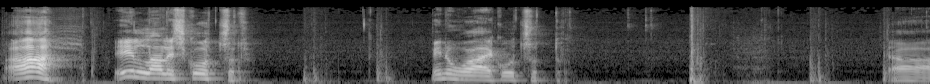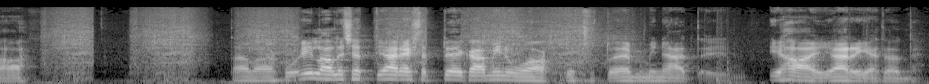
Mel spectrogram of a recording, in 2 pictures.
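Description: A man's voice: a little high, lively intonation, long pauses, sharp tone, slight background noise. Grumbling man scolding a horror game. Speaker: gaming channel host playing a dad persona. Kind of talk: casual let's-play commentary.

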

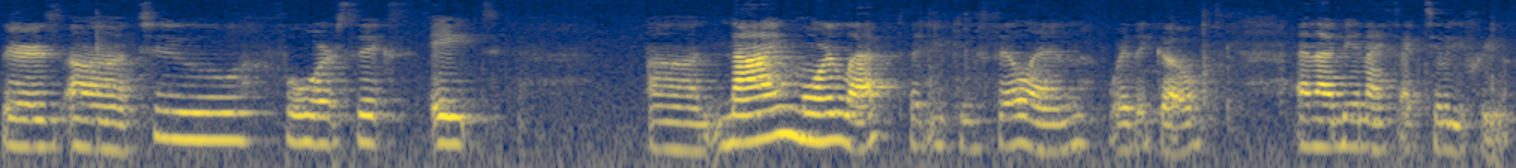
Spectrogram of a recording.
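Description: A woman's voice: medium pitch, fairly even intonation, a little slow, slight background noise. A woman teacher giving a video lesson to young children, encouraging and sing-song, clapping out syllables. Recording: echoey room, dull lo-fi sound.

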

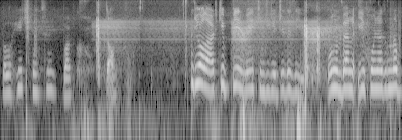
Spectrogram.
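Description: Excitable chatty girl gamer, noisy mic. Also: sits high, unhurried, long pauses. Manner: chatty, excitable, talks to viewers. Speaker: let's play gamer. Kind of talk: casual game commentary.

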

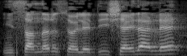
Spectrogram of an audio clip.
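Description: A man's voice: on the high side, fast, a bit bright. A man in his thirties, a guest on a studio talk show, arguing defensively and repeating himself. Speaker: guest on a family reunion show. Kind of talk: heated argument.

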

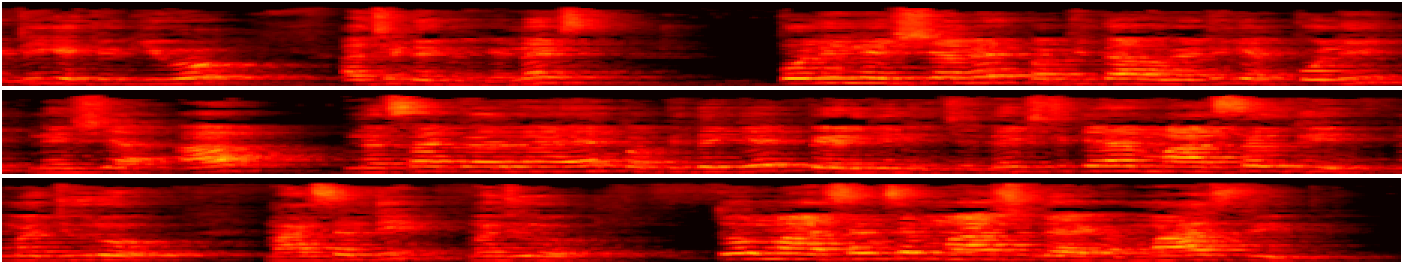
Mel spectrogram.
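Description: High-voiced man teaching in an echoey room. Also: a little fast. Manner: asks questions then answers them himself; repeats "okay" between points. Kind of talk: memory-trick lesson. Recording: very echoey room, mic far off.

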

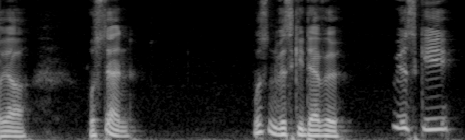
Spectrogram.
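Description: A man's voice: mid-range voice, mellow. A young man giving joking, self-mocking commentary while playing a racing game. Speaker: let's play commentator. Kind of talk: casual gameplay commentary. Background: game music and car sounds.

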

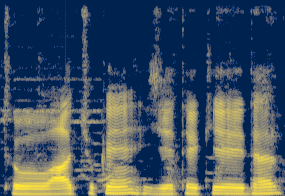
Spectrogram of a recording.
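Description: A man's voice: mid-range voice, steady tone, slow pace, poor audio. A young man filming a casual vlog on a phone held at arm's length, guiding viewers around his shop and a village market. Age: young adult. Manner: chatty guide, points things out to viewers. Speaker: vlogger.

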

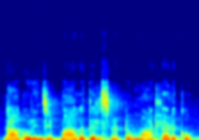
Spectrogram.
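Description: A woman's voice: fairly high pitch, steady tone, quick pace, mellow, natural voice. A woman reading the lines of a shy young woman who is easily irritated. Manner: reluctant, irritated. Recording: dull lo-fi audio.

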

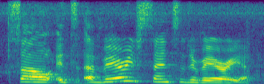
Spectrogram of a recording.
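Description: A woman's voice: fairly high pitch, expressive, brisk. A woman in her fifties teaching leg wrapping, explaining step by step in an outdoor courtyard, picked up by a distant camera. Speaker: horse care clinic instructor. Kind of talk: outdoor demonstration talk.

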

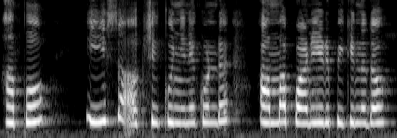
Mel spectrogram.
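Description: A woman's voice: very high voice, monotone, normal speed, pitched above the performer's own voice. A woman voicing a cheeky, playful young woman who whines and jokes in a storybook tale. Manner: playful, whiny.

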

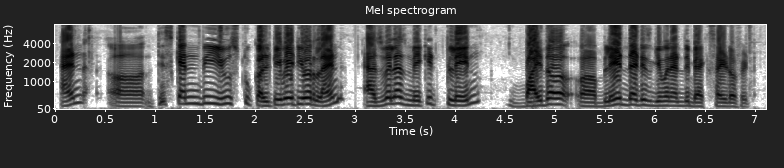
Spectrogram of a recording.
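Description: A man's voice: high voice, no room sound, studio quality. A young man from India hosting a farm channel, talking to camera outdoors in a field and earnestly recommending weed removers, with frequent "uh" fillers. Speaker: farm tool seller and channel host. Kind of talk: product demonstration talk to camera.

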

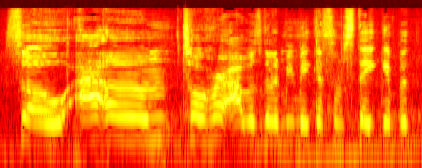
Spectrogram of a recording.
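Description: Talking casually to camera from his car, this man chats with his viewers in a lively, animated manner. He speaks briskly in a very high-pitched voice with fairly even intonation, and the sound of the car runs underneath.

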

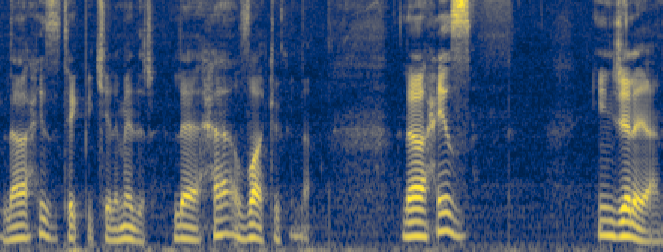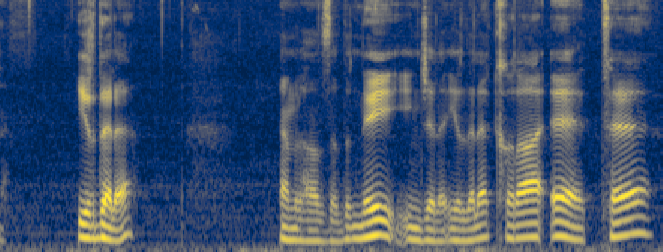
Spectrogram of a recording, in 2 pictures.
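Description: Male teacher, low-pitched, walks through a textbook lesson with rhetorical questions and slow sounded-out words. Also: vocal fry, a little mellow. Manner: asks himself questions then answers, reads words slowly. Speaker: Arabic teacher.

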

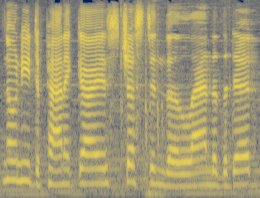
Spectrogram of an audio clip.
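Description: A woman's voice: mid-range voice, brisk, fairly bright tone, muffled recording. Young woman streaming, chatty, faint music behind. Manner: chatty, thinking aloud in short bursts. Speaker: game streamer. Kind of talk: casual live gameplay commentary. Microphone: headset. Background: faint game music.

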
